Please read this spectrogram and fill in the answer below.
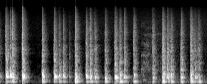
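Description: Hands slapping the body of an acoustic guitar laid flat, played like a drum: quick, uneven beats, about four or five a second, each with a hollow boom from the guitar's body.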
